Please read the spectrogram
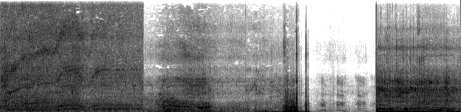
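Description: Traxxas UDR RC truck's brushless electric motor whining, its pitch rising and falling with the throttle, with a few knocks from the truck over rough ground. The sound drops out for under a second just past the middle and comes back abruptly.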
